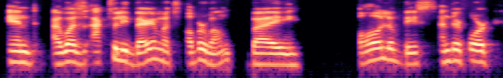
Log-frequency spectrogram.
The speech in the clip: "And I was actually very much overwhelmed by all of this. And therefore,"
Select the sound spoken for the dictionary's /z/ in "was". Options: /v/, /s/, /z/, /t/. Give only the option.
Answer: /z/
